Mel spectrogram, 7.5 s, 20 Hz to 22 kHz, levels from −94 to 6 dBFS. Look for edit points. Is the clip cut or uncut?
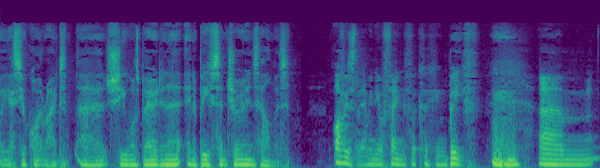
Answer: uncut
